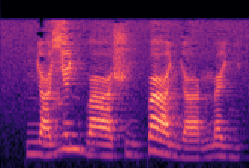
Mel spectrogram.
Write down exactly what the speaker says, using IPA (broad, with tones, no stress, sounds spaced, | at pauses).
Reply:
ɲ a˧˩˧ ʑ æ˥ ɲ b aː˧˩ ʃ i˧˩˧ p aː˥˩ ɲ aː˩ ŋ͡m æ˧˩ ʎ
